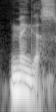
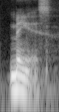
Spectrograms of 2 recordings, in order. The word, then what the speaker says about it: Menzies: just um explain one how you pronounce the man's surname Mingus I think it's it's Mingus Mingus it's my aunt's maid name is Mingus Scottish thing yeah it's GIC thing then why is menz's Campbell pronounced Ming Campbell why has he got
